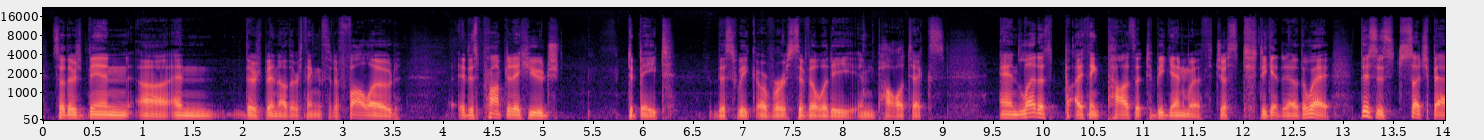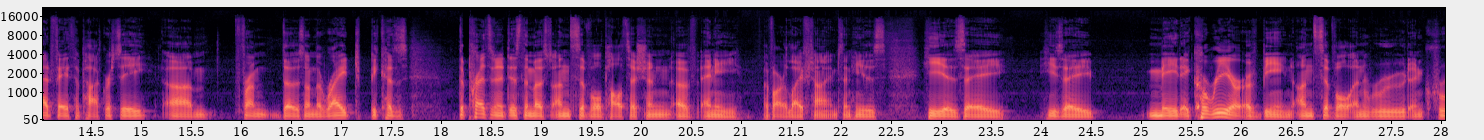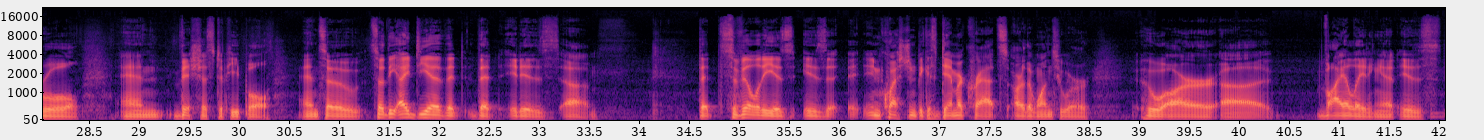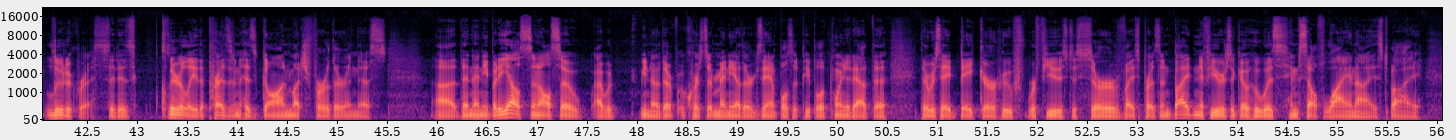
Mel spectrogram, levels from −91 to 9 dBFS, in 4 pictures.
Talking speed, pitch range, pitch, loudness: 185 wpm, 70-85 Hz, 80 Hz, -18 LUFS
